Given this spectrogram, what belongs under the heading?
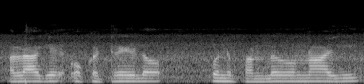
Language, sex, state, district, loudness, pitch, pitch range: Telugu, male, Telangana, Mahabubabad, -18 LUFS, 145 Hz, 140-145 Hz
